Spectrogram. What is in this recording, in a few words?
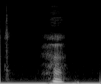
"h", East Cree syllabics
